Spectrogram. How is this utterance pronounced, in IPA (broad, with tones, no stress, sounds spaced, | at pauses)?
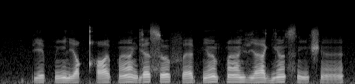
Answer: pʲ e˩˧˩ p ĩ˩˧˩ ɾʲ e˩˧˩ qʰ ɛ˩˧˩ p æ̃˧˥˧ ɡ ɛ˥ s ɵ˧˥˧ f ɛ˩˧˩ pʲ œ̃˧˥˧ p æ̃˥ vʲ æ˧˥˧ ɡʲ œ̃˥ s ĩ˨˩˦ ʃ ɛ̃˨˩˦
